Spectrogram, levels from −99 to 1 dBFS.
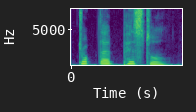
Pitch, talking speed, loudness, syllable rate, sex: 220 Hz, 160 wpm, -21 LUFS, 4.4 syllables/s, female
